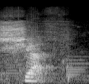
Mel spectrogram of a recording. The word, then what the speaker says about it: chef: this word is Chef no it's Chef you don't see how it's because it's French oh that's why okay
